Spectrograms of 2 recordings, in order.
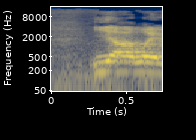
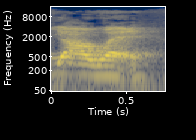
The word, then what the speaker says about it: Yahweh: Certainly not Jehovah, or Yahweh, or however you want to pronounce it. Yahweh would be the proper pronunciation, because to say Jehovah or Yehovah it's just different dialects for the same word.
